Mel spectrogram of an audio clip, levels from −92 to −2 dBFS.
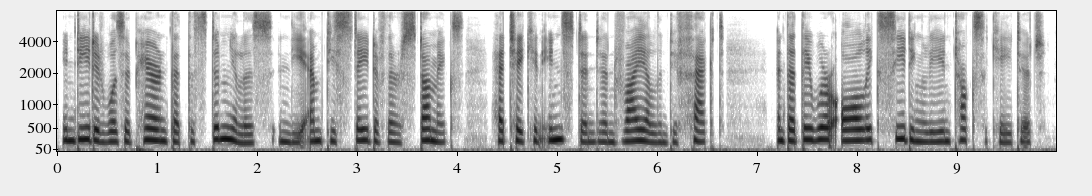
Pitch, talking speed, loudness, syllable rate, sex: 220 Hz, 160 wpm, -18 LUFS, 5.3 syllables/s, female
